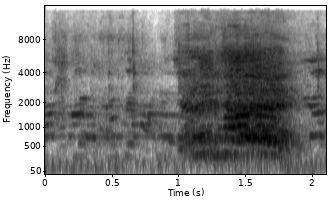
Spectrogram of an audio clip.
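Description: A crowd of protesters shouting a slogan together: quieter voices at first, then a loud unison shout about a second in that lasts about a second.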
